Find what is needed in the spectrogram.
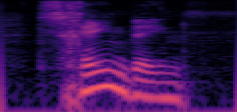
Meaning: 1. a tibia (bone of the leg) 2. a shin, the front of a vertebrate leg beneath the knee
- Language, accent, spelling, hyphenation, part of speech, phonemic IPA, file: Dutch, Netherlands, scheenbeen, scheen‧been, noun, /ˈsxeːn.beːn/, Nl-scheenbeen.ogg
